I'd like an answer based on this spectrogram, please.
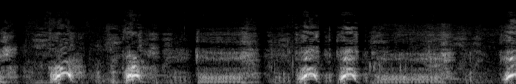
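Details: A giant Tibetan Mastiff gives deep single barks, five spaced over about five seconds, some in close pairs, with a low rumbling background between them.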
